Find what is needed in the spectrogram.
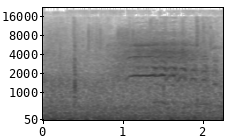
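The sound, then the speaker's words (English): A horse whinnies with a shrill, quavering neigh lasting about a second, set against a steady background of rustling, hoof-like noise. No one speaks. “Is that a horse? Probably.”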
